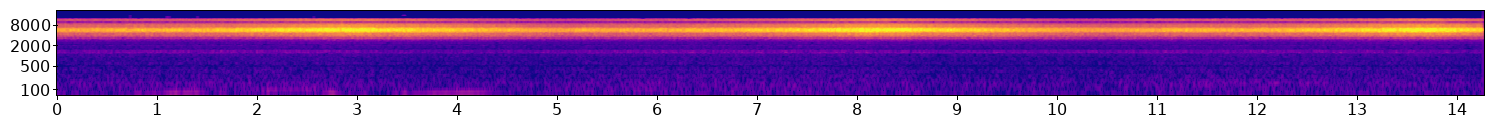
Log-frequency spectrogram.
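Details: Many cicadas singing together in June 2021 at Rockville, Maryland, USA: an unbroken high-pitched buzzing chorus pulsing in slow swells about every five seconds, with a faint low hum underneath.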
